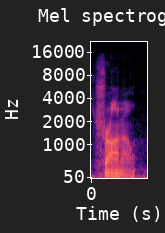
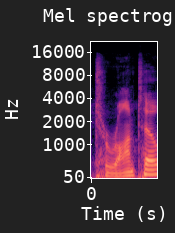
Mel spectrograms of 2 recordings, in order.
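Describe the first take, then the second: First: The word is said quickly, syllables run together. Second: All syllables of the word are said fully.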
